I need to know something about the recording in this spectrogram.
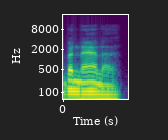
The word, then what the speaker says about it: banana: In the word banana, the boss is na.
